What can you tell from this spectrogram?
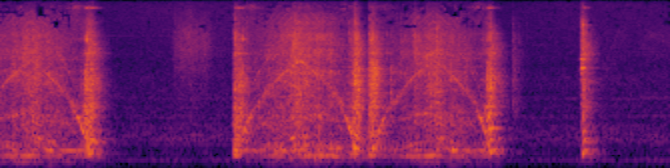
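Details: Repeated bursts of rising and falling motor whine with clicks between strokes from a prototype emergency ventilator, with a motor-driven rack-and-gear piston pump and one-way valves, cycling: a prototype piston-pump ventilator running.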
